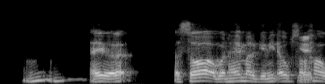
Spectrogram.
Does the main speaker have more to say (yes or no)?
yes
